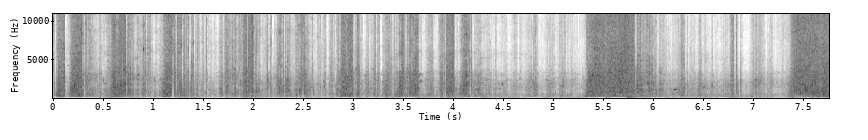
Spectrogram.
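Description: Long nails scratch the rough, crystalline surface of a pink Himalayan rock salt candle holder resting on a fur rug. The result is dense, rapid, bright scraping and crackling over a low rumble, with a brief lull near the end before the scratching resumes.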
